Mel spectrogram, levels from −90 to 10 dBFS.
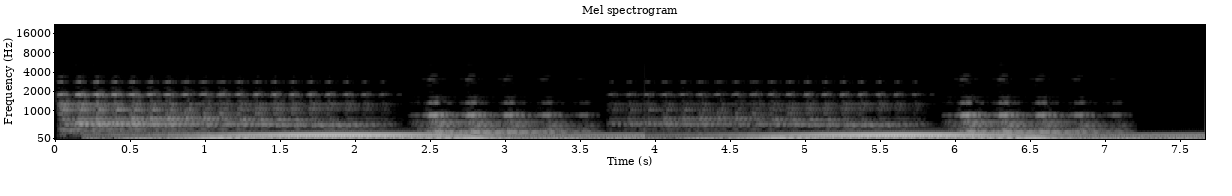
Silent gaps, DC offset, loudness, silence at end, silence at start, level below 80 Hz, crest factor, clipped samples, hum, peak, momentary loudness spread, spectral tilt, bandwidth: none; under 0.1%; -27 LUFS; 0 s; 0 s; -34 dBFS; 14 dB; under 0.1%; none; -14 dBFS; 22 LU; -13 dB/octave; 3 kHz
